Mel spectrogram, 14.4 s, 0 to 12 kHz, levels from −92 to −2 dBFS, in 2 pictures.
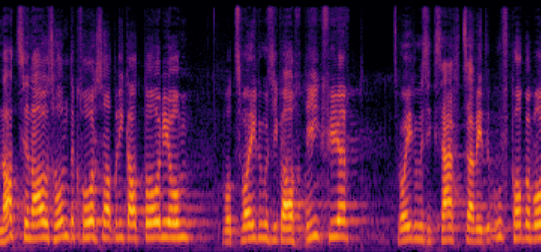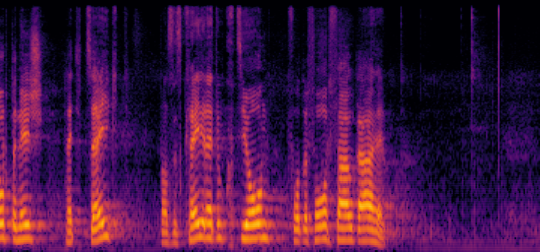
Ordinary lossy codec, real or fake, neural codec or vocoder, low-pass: MP3, 96 kbps; fake; codec, 32 kHz, 1.9 kbps, SNAC; 10.8 kHz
